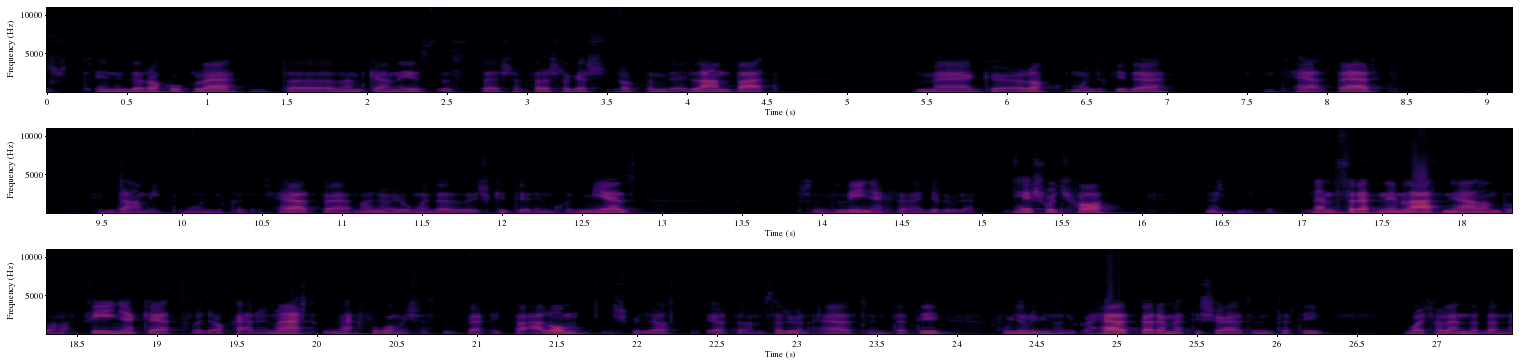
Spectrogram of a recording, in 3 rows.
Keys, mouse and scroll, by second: 3.8 right click, 6.1 click, 10.2 right click, 10.7-11.8 middle click, 11.2 alt+middle click, 12.4 click, 15.4-16.7 middle click, 17.2-17.7 scroll down 1, 17.7 scroll up 1, 18.0 middle click, 20.9 click, 25.4 middle click.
